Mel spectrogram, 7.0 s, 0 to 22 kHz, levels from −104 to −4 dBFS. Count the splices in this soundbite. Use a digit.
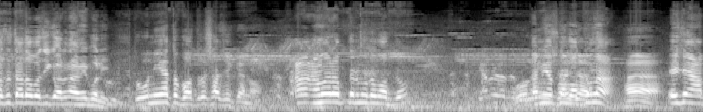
1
